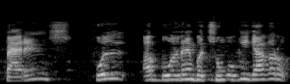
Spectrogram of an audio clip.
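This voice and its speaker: A man's voice: high voice, fairly even intonation, a little fast, pushed and bright, muffled recording. A male teacher giving a conversational classroom talk, often checking that his students are following. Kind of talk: classroom talk, lecture digression.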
